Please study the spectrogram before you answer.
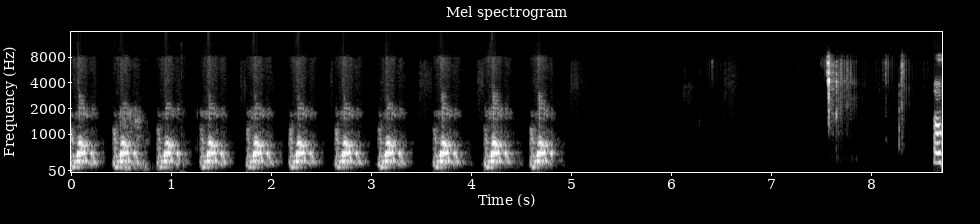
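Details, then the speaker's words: Intermittent fetal heart auscultation in labour for 15-second counts: a deceleration that recovers over the first 20 seconds to a true baseline of 158 beats per minute; 60-second counting may falsely reassure. "this tells you that your baseline is actually a hundred and fifty eight x per minute and what you heard at the beginning was therefore a deceleration that recovered over the first 20 seconds"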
